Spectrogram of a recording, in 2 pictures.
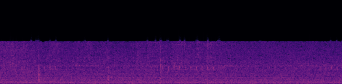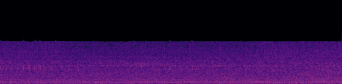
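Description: Chicken manure granulating line running: rotary drum, electric gear motor and belt conveyors giving a steady, even mechanical noise, with a few light clicks in the first few seconds.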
